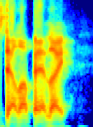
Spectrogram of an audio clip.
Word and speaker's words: DellaPelle: But our Americanization of the name was to chop off the E in pronouncing it. My grandparents did that. But when I go there, and I have, it's DellaPelle.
